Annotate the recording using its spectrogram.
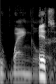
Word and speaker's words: Wengler: IMDb says Wrangler, but no, they say Wengler. – They pronounce that W so hard.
